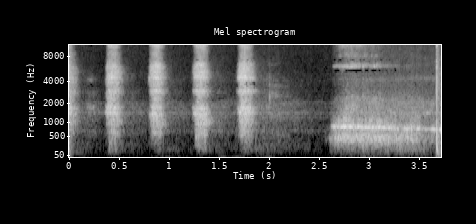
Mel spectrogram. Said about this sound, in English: And you blow out. You take pant breaths, like you're panting like a dog.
